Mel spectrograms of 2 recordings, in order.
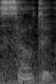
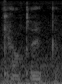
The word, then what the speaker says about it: Celtic: I think you're supposed to say Celtic with like a hard C.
